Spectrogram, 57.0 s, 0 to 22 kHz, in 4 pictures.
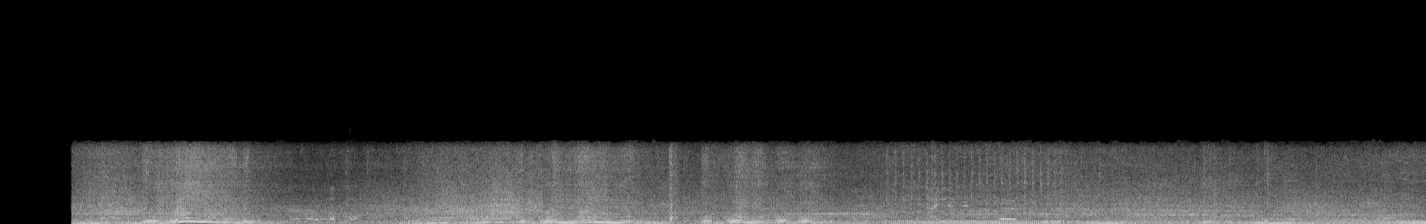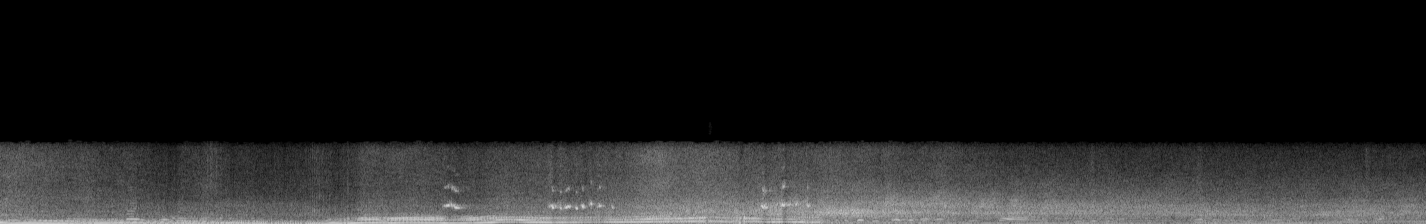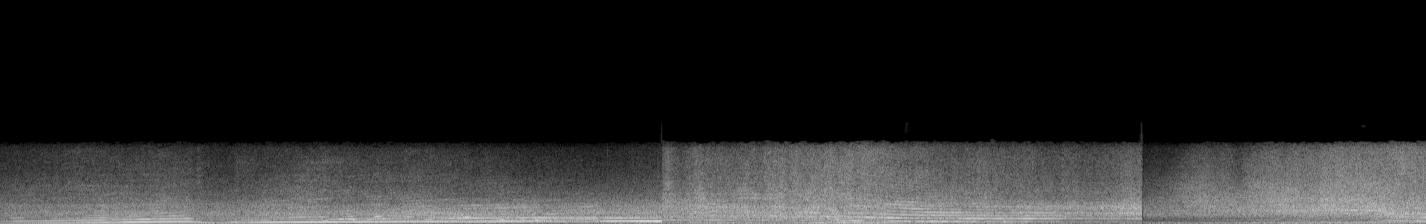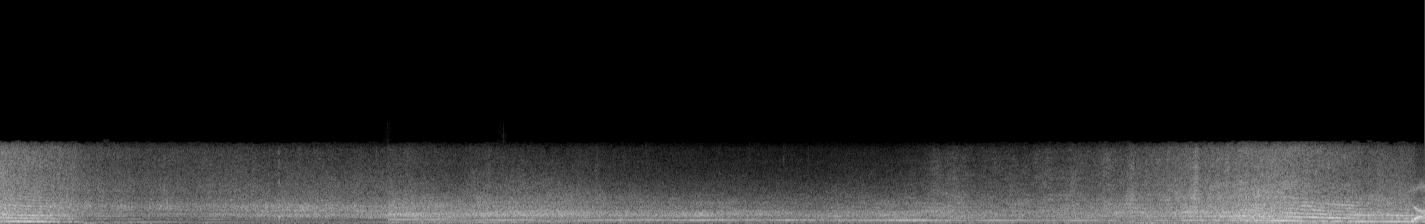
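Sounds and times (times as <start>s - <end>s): car engine racing: 0.7s - 57.0s
motorcycle engine racing: 0.8s - 25.4s, 26.2s - 40.0s, 41.0s - 45.7s, 51.4s - 57.0s.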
